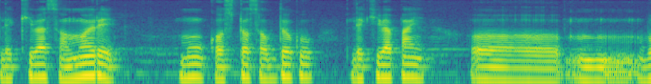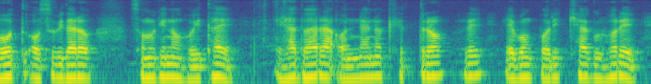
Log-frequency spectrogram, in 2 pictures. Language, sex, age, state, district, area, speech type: Odia, male, 18-30, Odisha, Kandhamal, rural, spontaneous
